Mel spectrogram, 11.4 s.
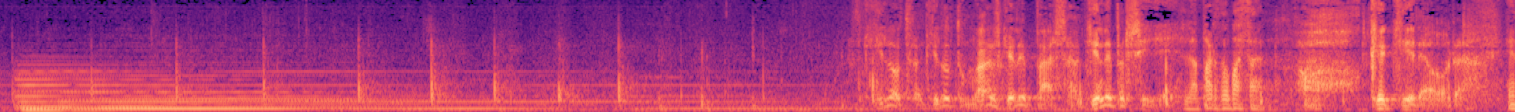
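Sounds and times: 
hurried footsteps along a corridor: 0.3s - 9.3s
speech: 6.6s - 11.3s.

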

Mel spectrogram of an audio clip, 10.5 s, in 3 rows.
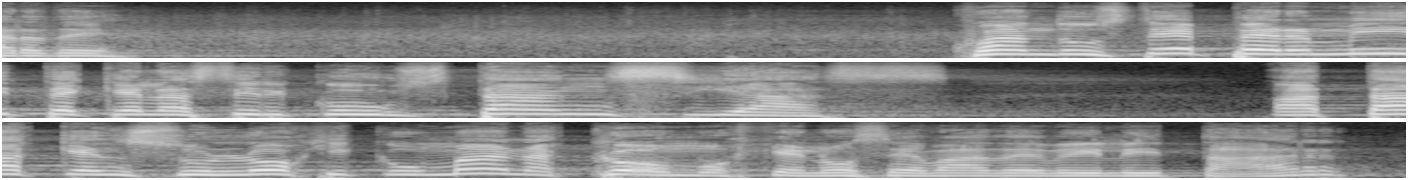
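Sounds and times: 
speech: 0.0s - 0.4s, 2.4s - 5.9s, 6.7s - 10.5s
applause: 0.0s - 2.9s.

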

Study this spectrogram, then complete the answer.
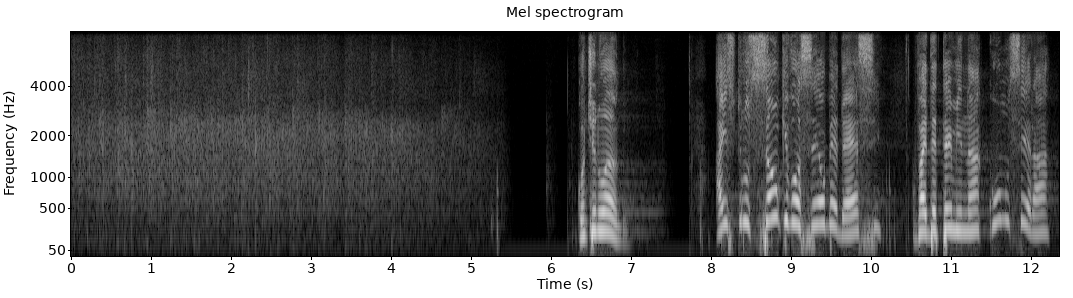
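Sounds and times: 
audience applause: 0.0s - 5.3s
speech: 6.4s - 7.0s, 8.1s - 12.3s.

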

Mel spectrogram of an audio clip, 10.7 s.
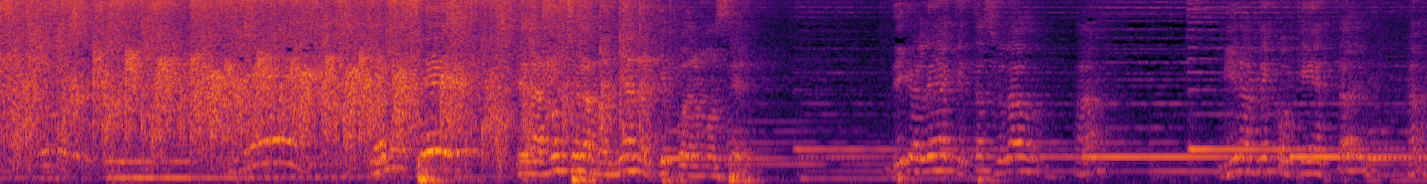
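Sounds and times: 
audience applauding: 0.0s - 5.0s
audience shouting: 1.7s - 2.4s
speech: 2.8s - 5.8s, 6.7s - 8.4s, 9.2s - 10.7s.

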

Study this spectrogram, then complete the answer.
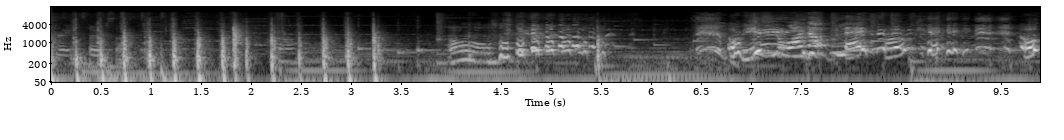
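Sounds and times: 
chopping food while sitting down: 0.0s - 3.4s
laughter: 4.4s - 5.8s, 6.9s - 9.8s.

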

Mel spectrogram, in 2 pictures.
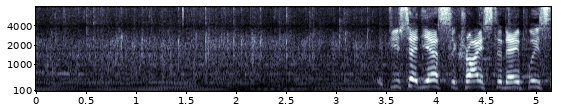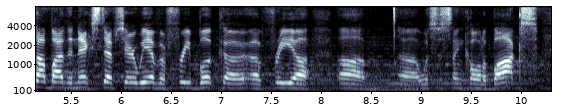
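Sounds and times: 
audience clapping hands: 0.0s - 5.3s
speech: 3.4s - 10.2s.

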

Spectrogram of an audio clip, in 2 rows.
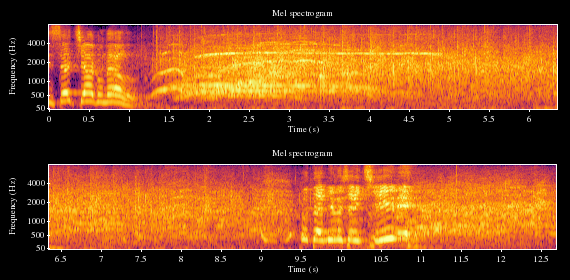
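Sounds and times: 
speech: 0.0s - 1.6s, 9.6s - 11.2s
audience applause: 1.2s - 12.6s
high whistles and cheers: 1.3s - 8.1s
laughter: 3.1s - 12.6s.

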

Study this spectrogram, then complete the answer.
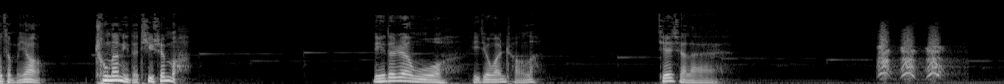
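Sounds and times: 
speech: 0.0s - 2.0s, 3.7s - 5.5s, 6.6s - 7.3s
dog barking: 8.8s - 9.7s.

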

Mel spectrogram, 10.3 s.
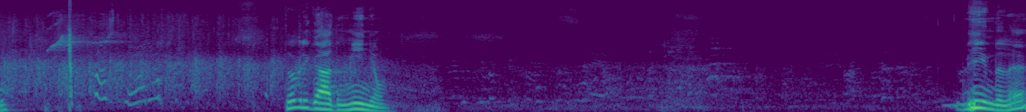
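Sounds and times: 
round of applause: 0.0s - 4.1s
speech: 2.9s - 4.0s, 10.0s - 10.2s
laughter: 4.6s - 9.2s.

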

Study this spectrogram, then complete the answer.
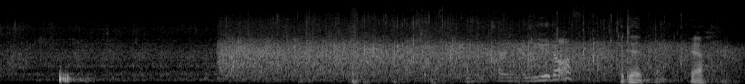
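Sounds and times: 
dull thump: 0.6s - 0.9s
congregation applauding to welcome a guest speaker in a church sanctuary: 2.2s - 7.4s
speech: 3.5s - 3.7s, 5.4s - 7.2s.

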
